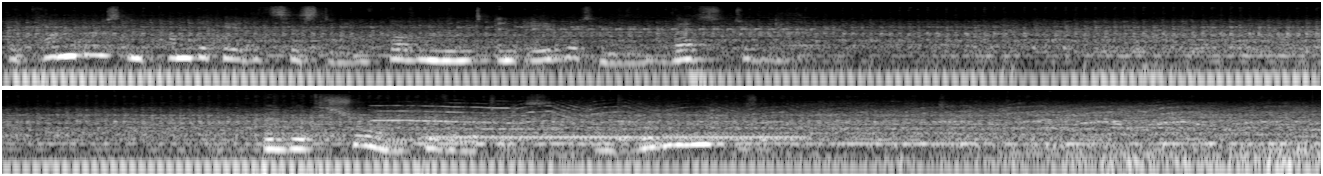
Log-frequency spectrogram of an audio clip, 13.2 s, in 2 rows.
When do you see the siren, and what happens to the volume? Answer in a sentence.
The siren can be heard from 8.4 to 13.1 s, getting quieter then louder.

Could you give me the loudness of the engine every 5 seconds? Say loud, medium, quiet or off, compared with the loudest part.
medium, loud, loud.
